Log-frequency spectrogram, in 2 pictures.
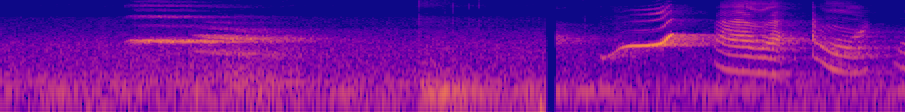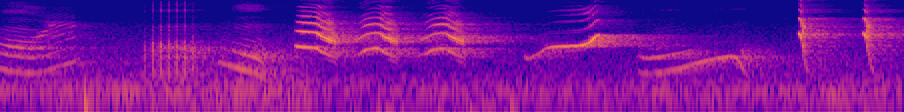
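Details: Indian ringneck parrot indoors, vocalizing in bursts of harsh, harmonic squawks and rising-falling wavering notes, several in quick succession, with quieter gaps between phrases.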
